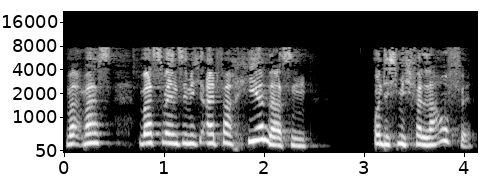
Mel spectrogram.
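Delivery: lost lamb fearing she'll be left, high and loud; tearful panic. Acted. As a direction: panic about being left behind. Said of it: "begann sie zu weinen".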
